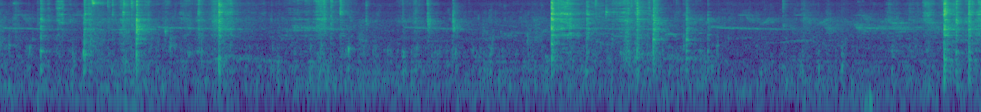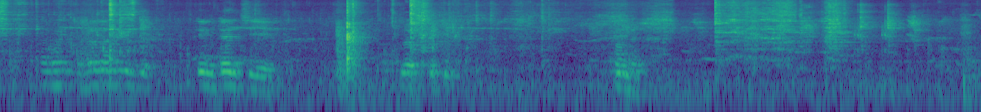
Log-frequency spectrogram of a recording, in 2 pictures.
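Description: A spoon or spatula clinks and scrapes in a metal wok while fish curry cooks at home, with hot water being added; irregular nearby clatter and stirring, with someone talking intermittently.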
